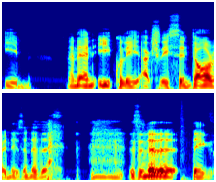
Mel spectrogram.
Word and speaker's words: Sindarin: like on the in and then equally actually sindarin is another there's another thing like on that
